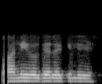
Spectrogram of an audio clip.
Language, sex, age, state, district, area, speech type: Hindi, male, 60+, Rajasthan, Jodhpur, urban, conversation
